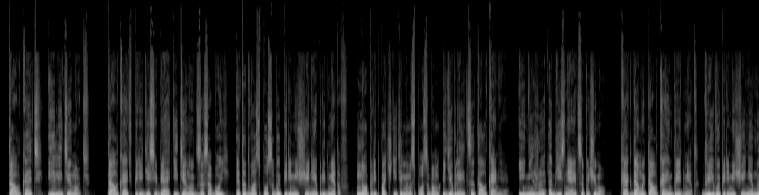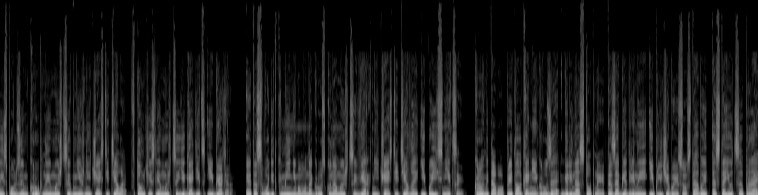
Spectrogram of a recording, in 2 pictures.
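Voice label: Russian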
